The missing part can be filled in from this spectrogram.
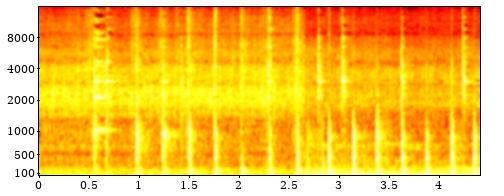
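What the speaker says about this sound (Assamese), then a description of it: "এতিয়া ইয়াতে মই জলকীয়াখিনি খুন্দি ল'ম।" Chillies pounded in a mortar and pestle, a steady series of sharp, close thuds about three per second, growing quicker and denser toward the end.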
